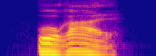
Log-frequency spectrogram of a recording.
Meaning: mouth; oral
- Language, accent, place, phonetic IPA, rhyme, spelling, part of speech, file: German, Germany, Berlin, [oˈʁaːl], -aːl, oral, adjective, De-oral.ogg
